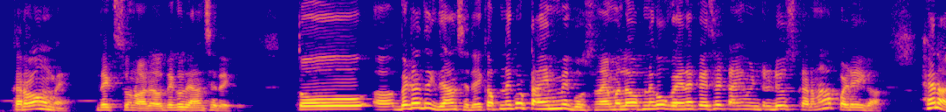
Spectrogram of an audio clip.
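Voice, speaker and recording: A male physics teacher gives an online video lecture in a chatty, coaxing way, often making sure students are keeping up and sounding earnest and affectionate toward them. His voice sits high.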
